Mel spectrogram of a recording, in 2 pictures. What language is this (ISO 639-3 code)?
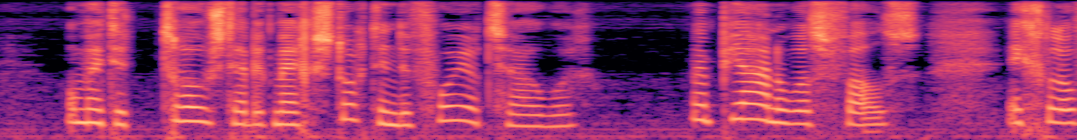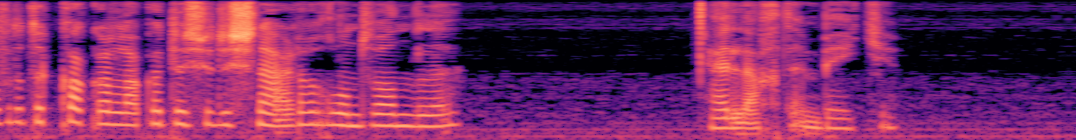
nld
